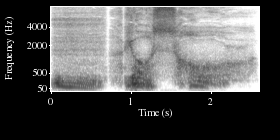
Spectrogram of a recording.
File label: Male Arakkoa Attack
